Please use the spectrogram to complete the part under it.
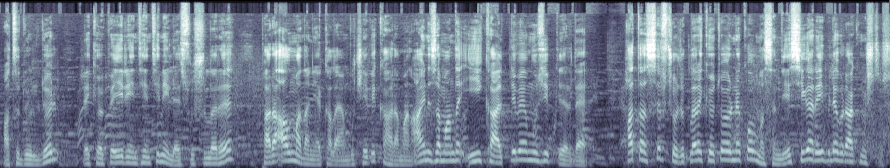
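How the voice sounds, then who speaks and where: Male narrator, mid-pitched and expressive, for a scripted list video with a music bed. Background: background music.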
